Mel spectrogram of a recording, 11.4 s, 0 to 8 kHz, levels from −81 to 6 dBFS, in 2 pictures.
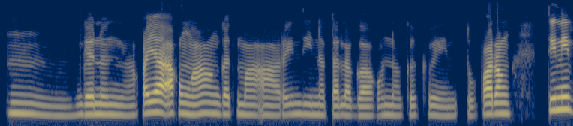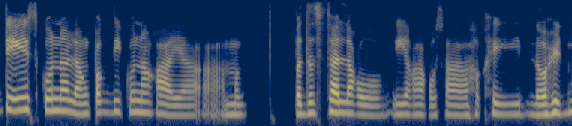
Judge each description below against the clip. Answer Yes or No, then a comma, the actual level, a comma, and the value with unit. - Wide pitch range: No, average, 3.0 semitones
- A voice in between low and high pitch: No, high, 195 Hz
